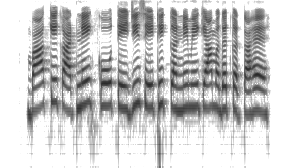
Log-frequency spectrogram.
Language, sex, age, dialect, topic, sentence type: Hindi, female, 18-24, Hindustani Malvi Khadi Boli, agriculture, question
